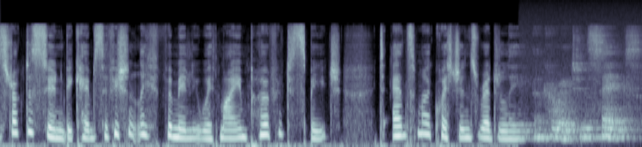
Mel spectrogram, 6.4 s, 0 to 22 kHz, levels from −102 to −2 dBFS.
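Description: From 5.20 s to the end, speech turns abruptly roomy and thin, somewhat quieter and noisier: likely a switch to a distant microphone.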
